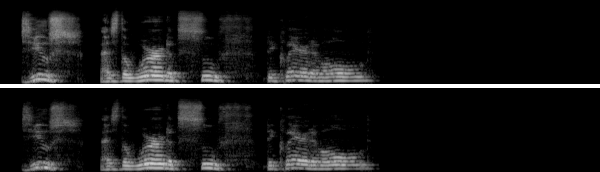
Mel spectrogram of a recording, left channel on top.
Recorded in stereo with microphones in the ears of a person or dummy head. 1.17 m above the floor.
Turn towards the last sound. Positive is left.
turn(degrees=-35)  # may be behind; listen again after turning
